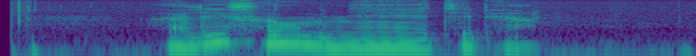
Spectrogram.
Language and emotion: Russian, sad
